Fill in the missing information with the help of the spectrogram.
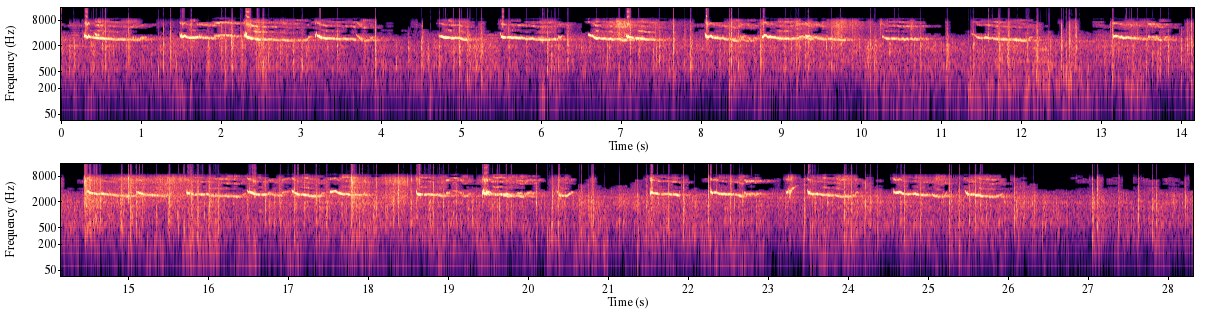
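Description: Fireworks and firecrackers going off in a constant barrage of bangs and crackles. Short high whistles that slide down in pitch recur many times through it.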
